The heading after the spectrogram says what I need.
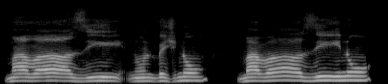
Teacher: زا زیر کے آگے بھی یا مدہ ہے، اسے بھی ایک الف کے برابر کھینچیں گے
